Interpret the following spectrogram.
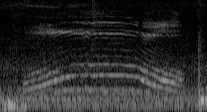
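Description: A single long, high-pitched, meow-like call that rises and then falls in pitch, lasting most of two seconds.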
